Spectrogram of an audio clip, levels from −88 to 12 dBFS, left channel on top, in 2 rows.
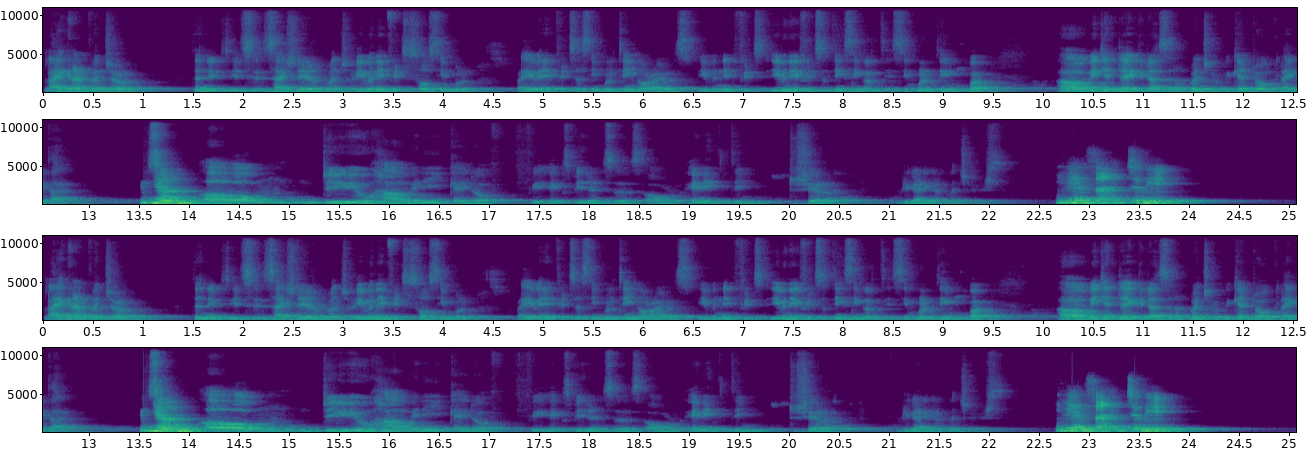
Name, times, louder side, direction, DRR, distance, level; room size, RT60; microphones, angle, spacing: voice 1, 0.0-0.9 1.5-4.3 4.7-9.4 10.1-12.8 13.6-13.9 14.1-17.0 17.4-20.6 21.1-22.1, equal, 5° left, -2 dB, 0.3 m, -32 dB
voice 2, 13.5-14.0 22.7-23.8, equal, 35° right, 0 dB, 0.7 m, -20 dB
3.9 x 3.1 x 2.9 m, 1.2 s
head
